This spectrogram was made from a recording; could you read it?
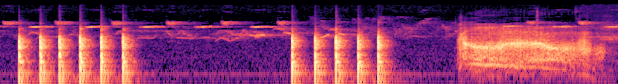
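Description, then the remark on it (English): Two rapid rounds of about six loud, sharp knocks on the wall or door of a well-built structure meant for keeping horses, separated by a short pause, with faint birds chirping behind, then a rough, rasping sound follows. “Let's knock and see if anyone is home.”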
